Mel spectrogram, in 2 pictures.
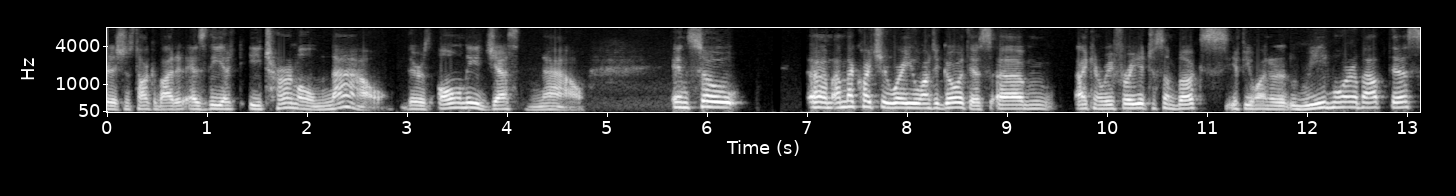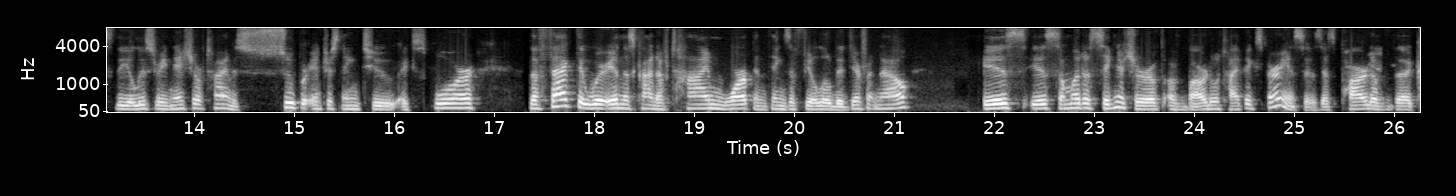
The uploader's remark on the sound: Virtual Weekly Hangout.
